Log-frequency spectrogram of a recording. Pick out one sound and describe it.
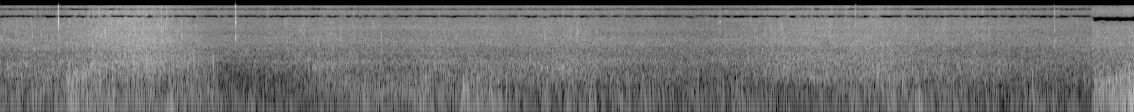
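Shallow water laps and trickles gently.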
